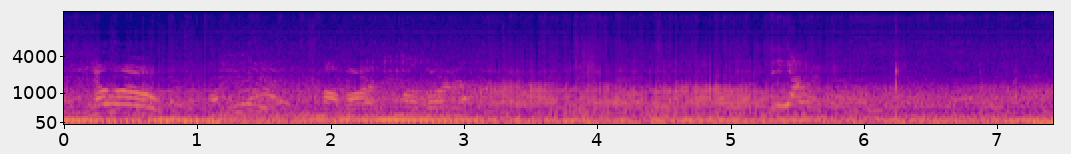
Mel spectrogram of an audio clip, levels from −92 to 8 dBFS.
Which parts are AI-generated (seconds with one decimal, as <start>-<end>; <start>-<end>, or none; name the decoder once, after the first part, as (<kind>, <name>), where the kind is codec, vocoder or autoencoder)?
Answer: 0.6-1.1 (vocoder, BigVGAN v2); 3.2-5.8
